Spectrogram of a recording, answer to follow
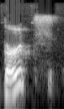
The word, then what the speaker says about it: Giertz: had just appropriated that my last name was pronounced gerts which is like yeah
